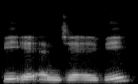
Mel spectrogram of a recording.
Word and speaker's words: Punjab: Uh, we use the word Punjab, but if you look at the correct pronunciation, that is the Punjab, Panjab, but it is not written in the government records and things.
